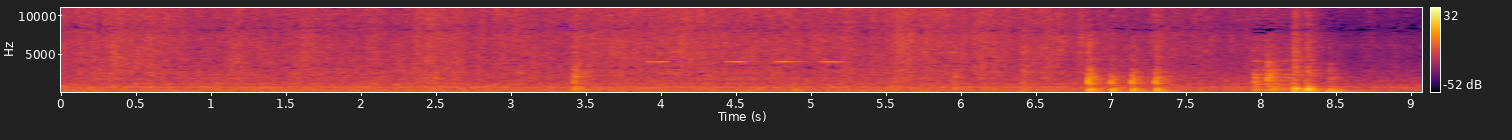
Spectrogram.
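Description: Meatballs in tomato sauce sizzling in a frying pan while being stirred. About seven seconds in, the spatula gives four quick knocks on the pan. Then a glass lid clatters onto the pan, and the sizzle goes quieter once it is covered.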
